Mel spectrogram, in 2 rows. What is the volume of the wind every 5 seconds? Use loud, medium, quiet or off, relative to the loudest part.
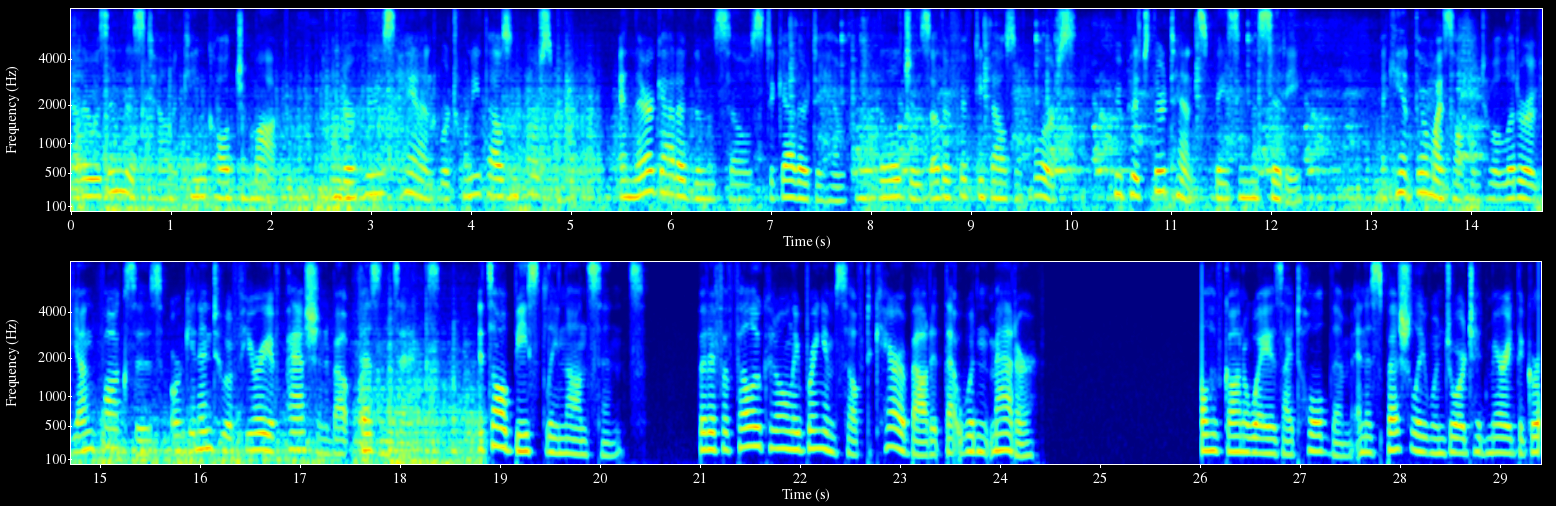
loud, medium, medium, loud, off, off.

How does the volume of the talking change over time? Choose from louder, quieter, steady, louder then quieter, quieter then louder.
steady.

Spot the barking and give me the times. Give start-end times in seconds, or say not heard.
6.8-14.8.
